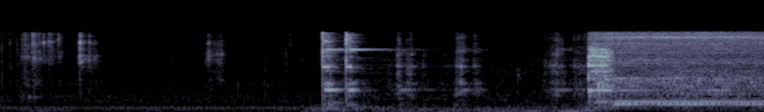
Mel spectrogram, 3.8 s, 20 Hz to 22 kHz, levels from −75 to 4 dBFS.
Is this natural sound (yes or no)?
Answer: no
